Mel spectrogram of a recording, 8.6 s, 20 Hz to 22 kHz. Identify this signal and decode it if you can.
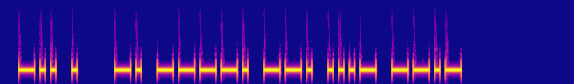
Morse code, heard as a keyed tone, about 15 wpm, 700 Hz. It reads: DE N9GVQ
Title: USA Callsign DE Callsign 15wpm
